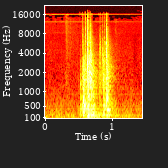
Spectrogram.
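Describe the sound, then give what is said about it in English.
A bedroom door being opened: two brief, quick knocking-and-scraping sounds from the latch and hinge, fairly quiet, with nothing else around them. “He goes to the door of the bedroom and opens it.”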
